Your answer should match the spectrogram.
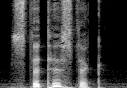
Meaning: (adjective) Alternative form of statistical; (noun) A single item in a statistical study
- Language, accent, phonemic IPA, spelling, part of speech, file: English, US, /stəˈtɪs.tɪk/, statistic, adjective / noun / verb, En-us-statistic.ogg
